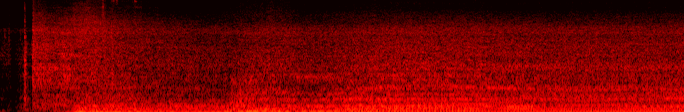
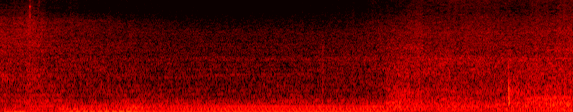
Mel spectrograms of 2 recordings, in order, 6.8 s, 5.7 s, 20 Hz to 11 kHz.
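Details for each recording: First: Opel/Vauxhall Astra H 1.8 after new spark plugs and a new ignition coil for misfire and jerking, error cleared: starts cleanly and runs smooth and even under light throttle; misfire gone. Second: Opel/Vauxhall Astra H 1.8, engine light on: quiet but lumpy idle with uneven stumbling beat, airbox visibly shaking; misfire codes cylinders 1 and 4 plus camshaft position; misfire.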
